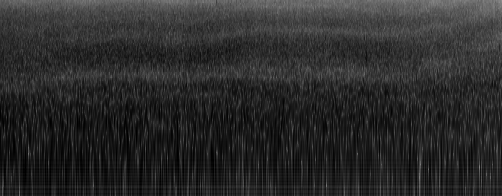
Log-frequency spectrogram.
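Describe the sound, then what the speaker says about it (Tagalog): River water flows beside a pedestrian bridge at a campsite in Parson, British Columbia. The rush is steady and full, a close, unbroken roar with no talk over it. "Nakaka-relax yung tubig."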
